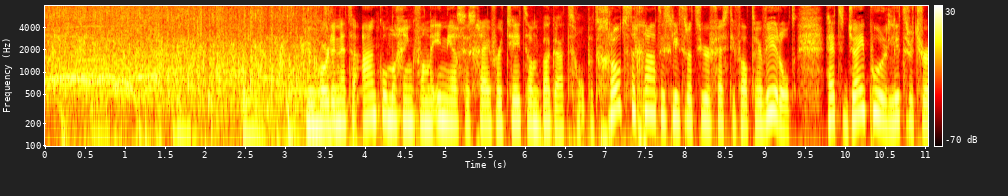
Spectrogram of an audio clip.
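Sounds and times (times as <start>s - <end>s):
crowd clapping at a literature festival: 0.0s - 3.6s
speech: 3.3s - 11.0s.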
